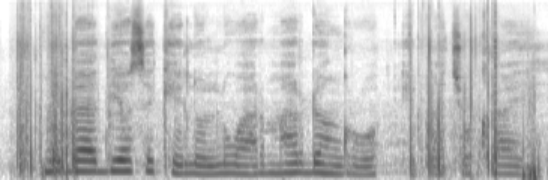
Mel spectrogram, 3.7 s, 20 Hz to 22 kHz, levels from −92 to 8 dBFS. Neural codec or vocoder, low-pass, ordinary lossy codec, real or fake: vocoder, 44.1 kHz, 128 mel bands, Pupu-Vocoder; none; none; fake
